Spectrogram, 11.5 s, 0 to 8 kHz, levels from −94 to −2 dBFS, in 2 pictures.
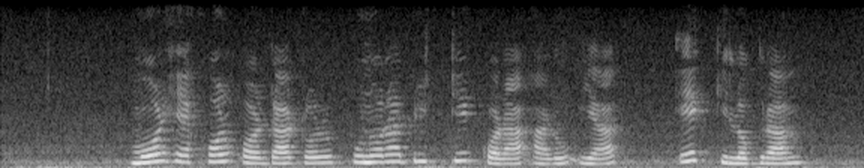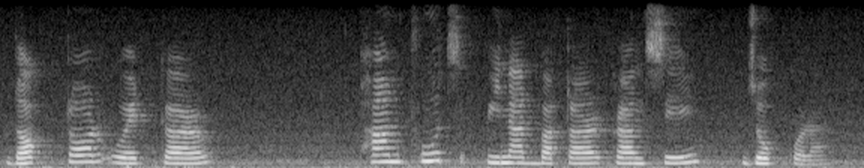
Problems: none marked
